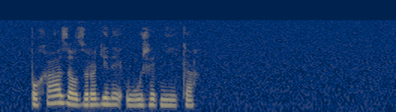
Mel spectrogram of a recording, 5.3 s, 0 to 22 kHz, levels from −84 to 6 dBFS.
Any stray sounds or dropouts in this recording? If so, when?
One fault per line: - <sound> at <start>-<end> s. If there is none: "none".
none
